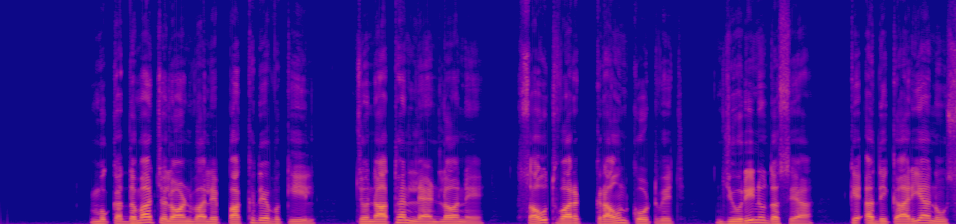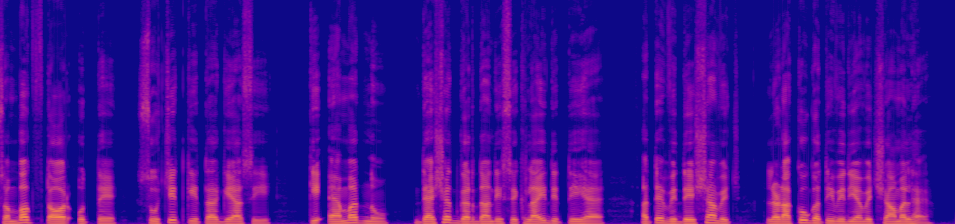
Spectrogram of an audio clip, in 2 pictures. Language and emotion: Punjabi, neutral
